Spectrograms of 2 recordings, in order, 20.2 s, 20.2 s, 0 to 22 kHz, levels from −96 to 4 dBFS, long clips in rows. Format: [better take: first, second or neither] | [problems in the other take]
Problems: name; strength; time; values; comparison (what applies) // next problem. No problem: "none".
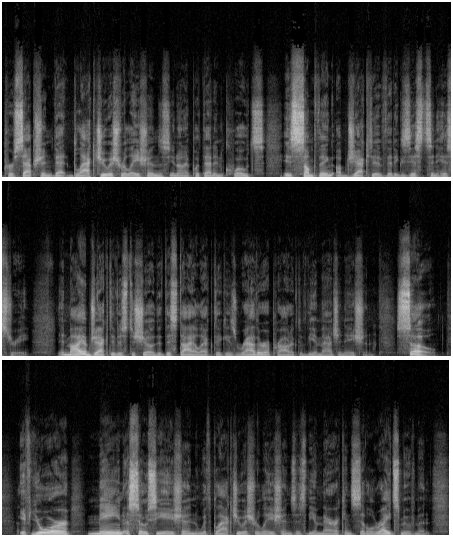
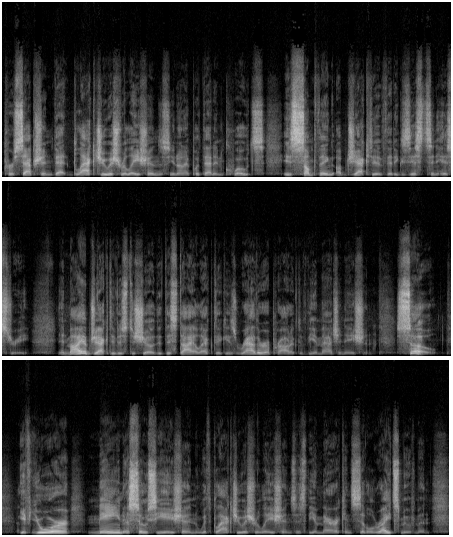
first | thin; very; fading below 350 Hz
